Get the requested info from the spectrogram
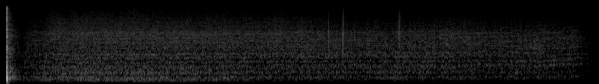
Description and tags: Road flare - lighting1
This is the sound of lighting a road flare. The strike really is just a quick snap before it bursts into flame. It was recorded with a shotgun mic from a couple feet away. I may try recording one of these again in a quieter place other than my neighborhood.
flare, strike, flame, ignite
